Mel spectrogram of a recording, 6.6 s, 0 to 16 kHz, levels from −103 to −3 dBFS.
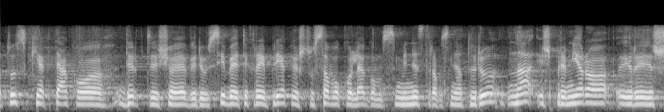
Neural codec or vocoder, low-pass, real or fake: none; 7.2 kHz; real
